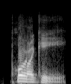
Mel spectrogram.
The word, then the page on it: porgy: American English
